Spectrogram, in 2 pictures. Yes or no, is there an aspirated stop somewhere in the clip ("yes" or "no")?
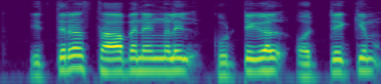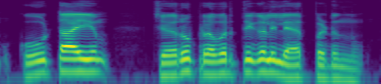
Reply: yes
